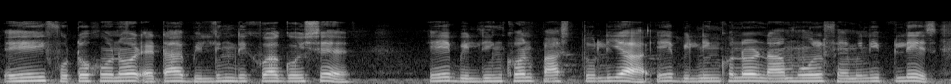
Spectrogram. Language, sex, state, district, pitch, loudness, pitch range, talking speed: Assamese, male, Assam, Sonitpur, 150 Hz, -18 LUFS, 140-155 Hz, 120 wpm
